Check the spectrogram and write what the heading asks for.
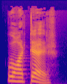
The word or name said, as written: क्वार्टर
